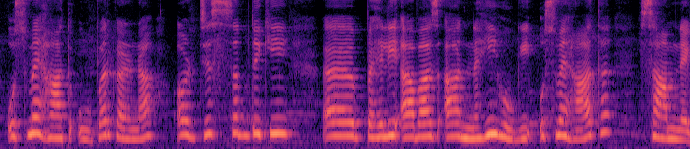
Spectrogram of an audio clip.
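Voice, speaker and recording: A woman teacher from India explaining a lesson step by step, pausing often with fillers and drawing out example words as if for young children. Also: mid-range voice. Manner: slow, halting explanation with many filler pauses; models words for children in drawn-out syllables. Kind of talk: teacher training walkthrough of a workbook lesson.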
